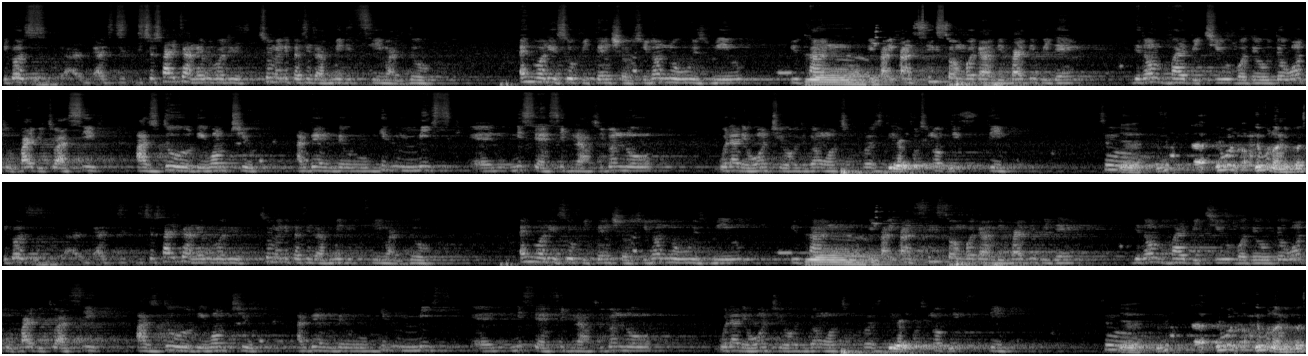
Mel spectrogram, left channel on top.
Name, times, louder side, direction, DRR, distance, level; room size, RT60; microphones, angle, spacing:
voice 1, 0.0-4.3 5.2-7.4 7.9-10.8 11.3-14.0 14.4-15.6 16.0-17.4 17.7-19.5 20.2-22.1 22.3-22.6 22.9-23.1 24.1-24.7 25.5-25.6, left 4 dB, 60° left, 12 dB, 0.8 m, -29 dB
voice 2, 7.8-8.8 21.9-22.2 24.2-26.0, left 1 dB, 25° left, 7 dB, 0.9 m, -22 dB
29.5 x 22.5 x 8.9 m, 2.5 s
head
